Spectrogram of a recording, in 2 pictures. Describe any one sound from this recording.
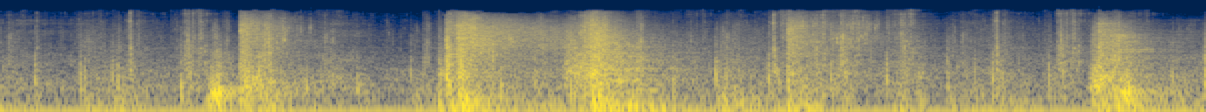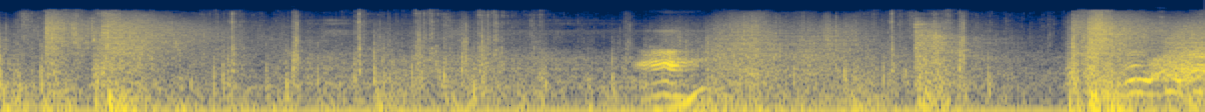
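Metal weapons clash and strike armour in a fight.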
